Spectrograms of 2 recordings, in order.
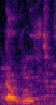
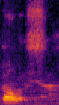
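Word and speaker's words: גלות: a neutral connotation but the word exile in Hebrew galut or in ashkanaz pronunciation gulis uh that Jews were thrown out of their land.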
